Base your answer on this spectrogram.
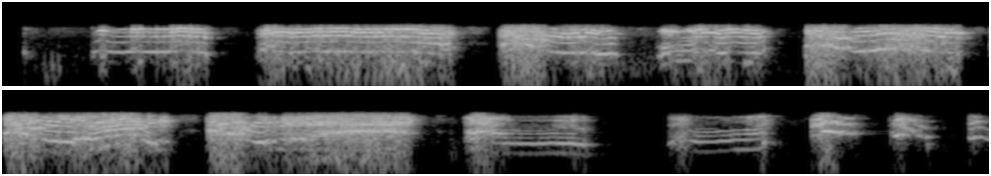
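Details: Belgian Malinois puppy protesting at having to sleep in his crate: loud, high whining yelps and drawn-out howling cries in long bursts, with pitch wavering and sliding, then shorter falling whimpers toward the end.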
